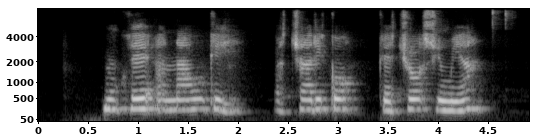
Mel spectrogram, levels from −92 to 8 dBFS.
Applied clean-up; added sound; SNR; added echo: neural mask model DeepFilterNet 3.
